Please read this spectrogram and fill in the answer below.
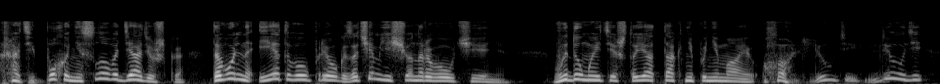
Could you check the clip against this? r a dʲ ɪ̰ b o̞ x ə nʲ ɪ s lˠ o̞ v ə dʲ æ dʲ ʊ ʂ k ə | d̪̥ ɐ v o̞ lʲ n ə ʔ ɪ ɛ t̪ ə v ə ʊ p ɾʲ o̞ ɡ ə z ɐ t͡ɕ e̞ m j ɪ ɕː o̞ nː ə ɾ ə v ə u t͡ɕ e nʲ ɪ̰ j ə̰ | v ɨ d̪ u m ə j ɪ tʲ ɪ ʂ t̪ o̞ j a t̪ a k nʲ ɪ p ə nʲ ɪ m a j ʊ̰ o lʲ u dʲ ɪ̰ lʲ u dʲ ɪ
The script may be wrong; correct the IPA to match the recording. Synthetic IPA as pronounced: r a dʲ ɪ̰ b o̞ x ə nʲ ɪ s lˠ o̞ v ə dʲ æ dʲ ʊ ʂ k ə | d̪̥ ɐ v o̞ lʲ n ə ʔ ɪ ɛ t̪ ə v ə ʊ p ɾʲ o̞ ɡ ə z ɐ t͡ɕ e̞ m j ɪ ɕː o̞ n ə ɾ ə v ə ʊ t͡ɕ e nʲ ɪ̰ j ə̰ | v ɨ d̪ u m ə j ɪ tʲ ɪ ʂ t̪ o̞ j a t̪ a k nʲ ɪ p ə nʲ ɪ m a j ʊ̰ o lʲ u dʲ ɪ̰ lʲ u dʲ ɪ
